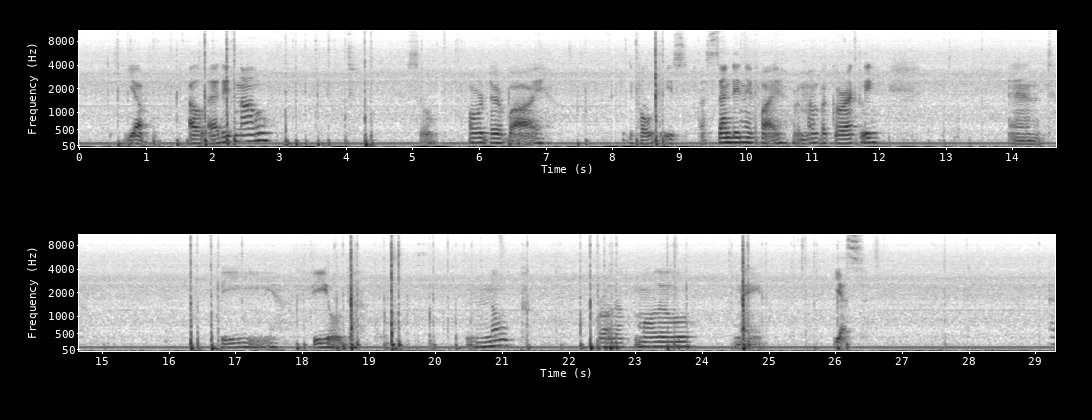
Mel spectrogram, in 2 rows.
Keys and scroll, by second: 0.6 ctrl+alt+Left, 8.7 Return, 18.8 Return, 19.3 Return, 19.4 ctrl+shift+space, 20.3 ctrl+z, 23.5 Return.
